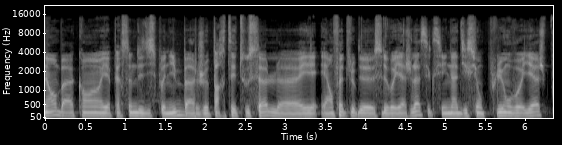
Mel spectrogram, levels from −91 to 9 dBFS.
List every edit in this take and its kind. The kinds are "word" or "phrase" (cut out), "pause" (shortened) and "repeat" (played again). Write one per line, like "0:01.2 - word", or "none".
0:01.9 - word
0:03.9 - word
0:04.2 - word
